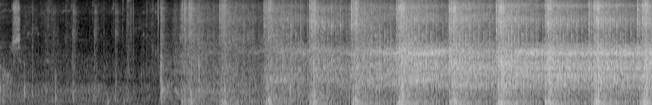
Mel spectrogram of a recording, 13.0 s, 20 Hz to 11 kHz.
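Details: 1971 VW Super Beetle after a valve adjustment (distributor cap removed, plug wires left on): after the starter, idle comes up lumpy and uneven, about four pulses a second with irregular beats; running rough, cause unknown.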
